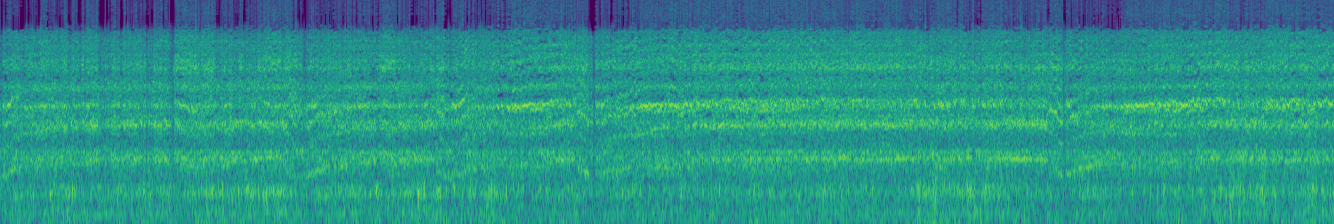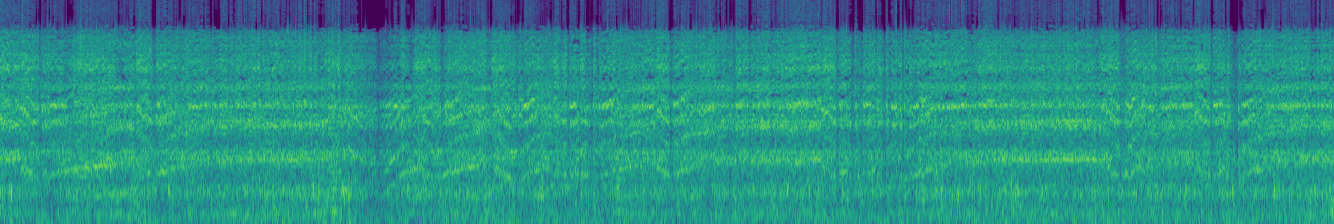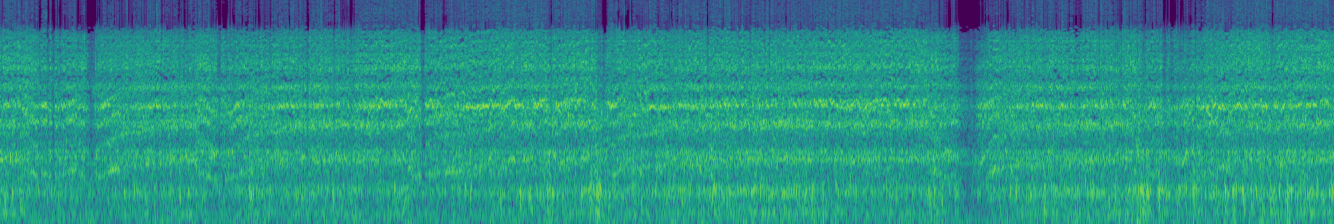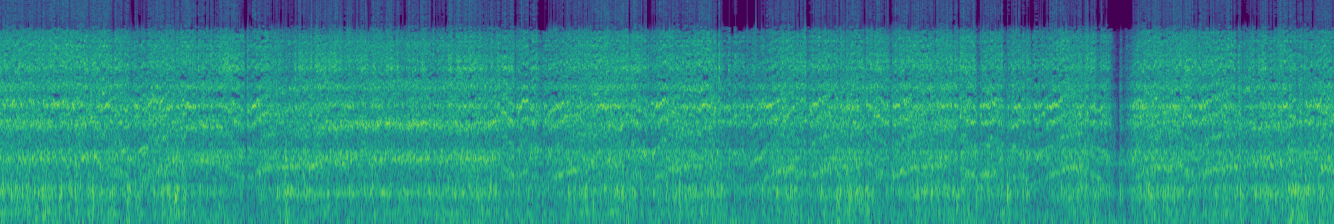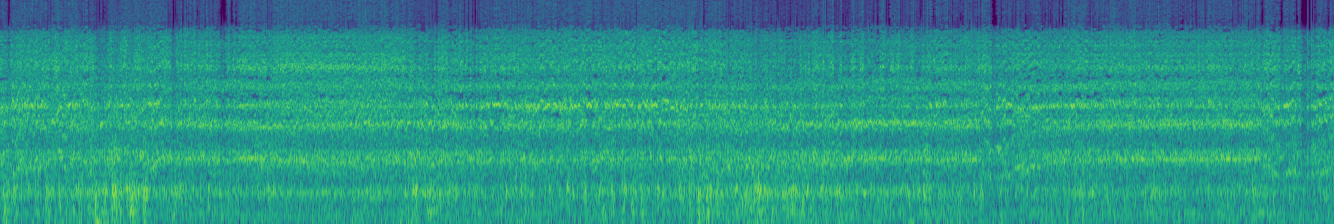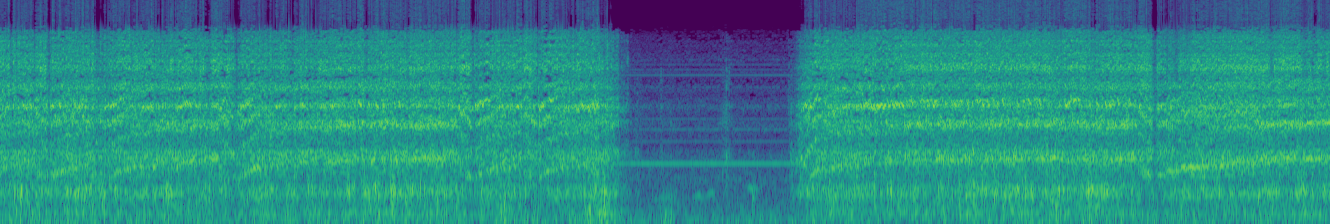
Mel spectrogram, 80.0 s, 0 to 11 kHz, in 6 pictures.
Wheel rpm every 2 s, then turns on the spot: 220, 200, 200, 210, 230, 210, 200, 200, 160, 170, 200, 200, 190, 200, 190, 200, 200, 200, 170, 190, 200, 190, 190, 150, 170, 120, 190, 210, 220, 210, 220, 210, 210, 170, 190, 210, 70, 130, 230, 200.
72-74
